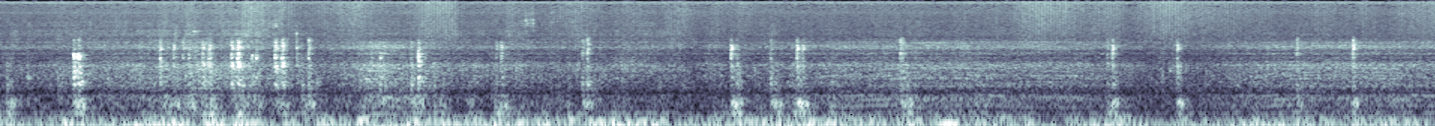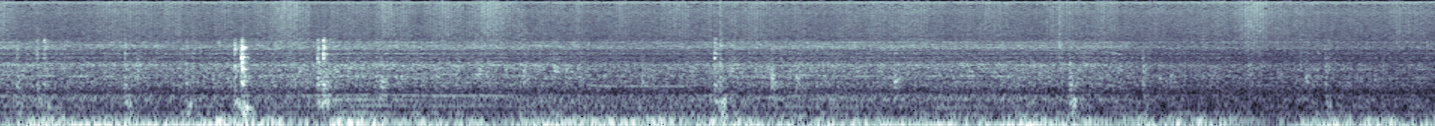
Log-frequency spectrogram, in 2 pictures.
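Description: Vehicle driving slowly over a rough dirt and gravel road: a steady low rumble of engine and tyres, with scattered knocks and rattles as the wheels go over rocks and ruts.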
